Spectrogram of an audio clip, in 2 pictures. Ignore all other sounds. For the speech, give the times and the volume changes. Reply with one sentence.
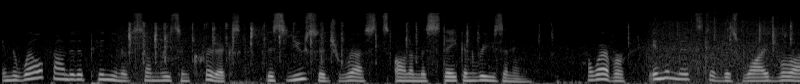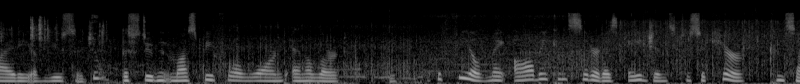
The speech can be heard from 0.0 to 15.9 s, at a steady volume.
